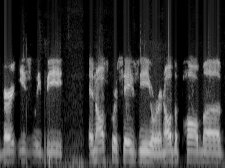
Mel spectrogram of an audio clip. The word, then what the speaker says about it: Scorsese: like this could very easily be an all Scorsese or an all De Palma Mountain, and I decided go with one from each. And one Scorsese, has he made a mob movie? Am I pronouncing it right?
